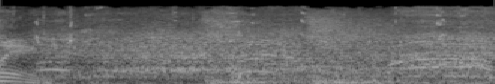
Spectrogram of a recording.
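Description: Basketball being dribbled on a hardwood court, short irregular bounces over the steady noise of an arena crowd.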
